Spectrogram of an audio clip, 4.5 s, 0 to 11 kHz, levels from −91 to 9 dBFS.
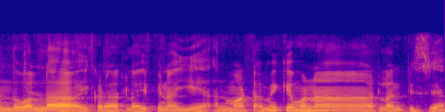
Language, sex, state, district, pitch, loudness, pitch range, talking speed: Telugu, male, Andhra Pradesh, Annamaya, 115 Hz, -18 LUFS, 105-125 Hz, 120 wpm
